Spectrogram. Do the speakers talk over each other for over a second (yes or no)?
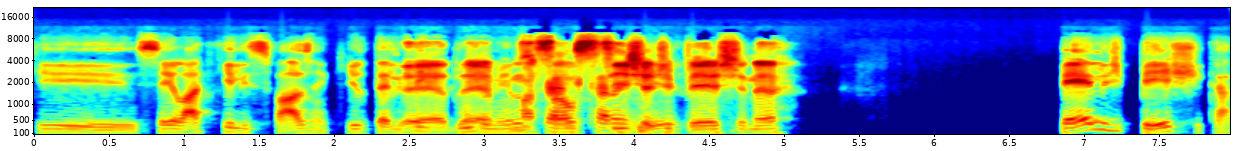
yes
